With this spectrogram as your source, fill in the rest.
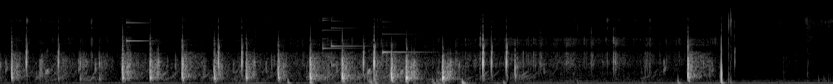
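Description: A pickaxe chips rapidly at stone blocks.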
